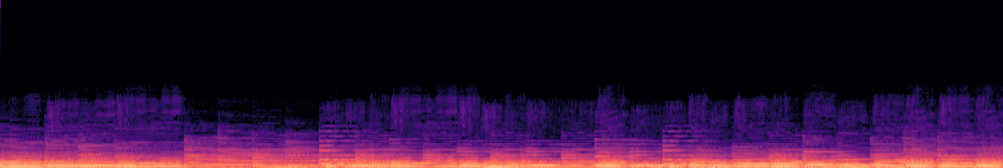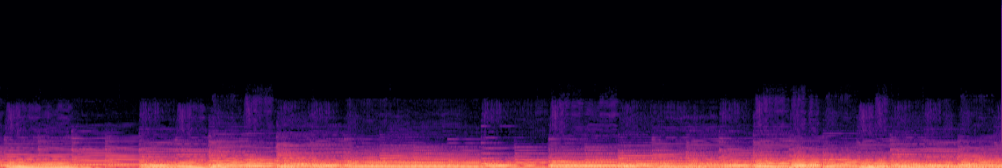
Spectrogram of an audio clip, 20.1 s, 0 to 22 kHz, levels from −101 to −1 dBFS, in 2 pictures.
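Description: Throughout the clip, the audio has been split into windowed frames and rejoined with an overlap whose window gains don't add up to a constant, producing overlap-add ripple. Each frame boundary leaves a dip or bump in level, so the gain swings by about 6 dB at the frame rate, somewhere around 100 Hz. The result is a metallic buzz over the whole sound, with extra tones around each note, that never lets up.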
